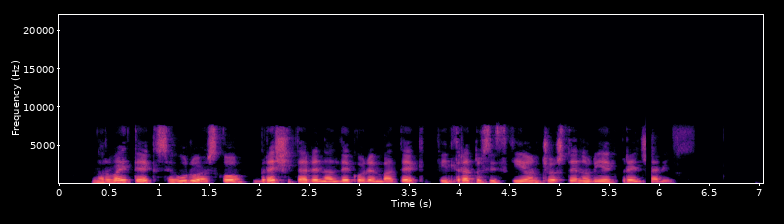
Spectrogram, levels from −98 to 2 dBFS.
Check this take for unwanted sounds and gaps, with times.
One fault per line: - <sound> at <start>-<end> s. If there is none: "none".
- dropout at 5.9-5.9 s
